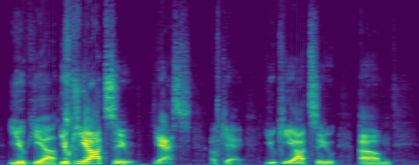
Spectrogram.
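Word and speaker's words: Yukiatsu: just popo quotes um uh yaikatsu did i pronounce that right yukiya yukiyatsu yes okay yukiyatsu um crazy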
